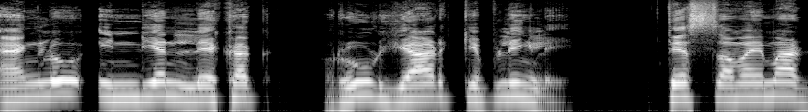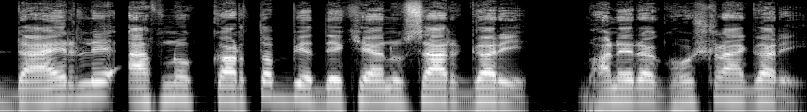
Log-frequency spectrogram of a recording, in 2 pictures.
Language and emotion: Nepali, neutral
